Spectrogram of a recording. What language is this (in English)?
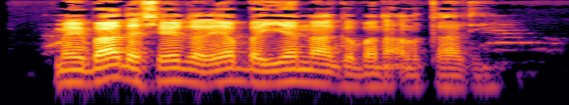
Hausa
